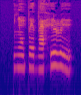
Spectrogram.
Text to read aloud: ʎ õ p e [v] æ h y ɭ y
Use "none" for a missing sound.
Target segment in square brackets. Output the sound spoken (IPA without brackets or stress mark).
b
